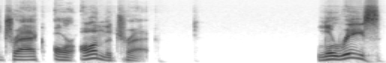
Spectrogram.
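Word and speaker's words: Laris: Lorice is their name. They spell it L A R I S.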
